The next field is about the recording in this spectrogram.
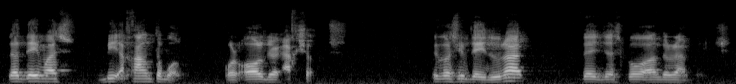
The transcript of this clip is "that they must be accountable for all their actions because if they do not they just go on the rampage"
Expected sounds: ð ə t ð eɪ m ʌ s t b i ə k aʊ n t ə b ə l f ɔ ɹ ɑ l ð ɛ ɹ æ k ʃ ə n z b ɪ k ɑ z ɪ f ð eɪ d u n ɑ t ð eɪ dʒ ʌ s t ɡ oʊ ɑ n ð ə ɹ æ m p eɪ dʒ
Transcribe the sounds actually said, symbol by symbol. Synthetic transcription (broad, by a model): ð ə t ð eɪ m ʌ s t b i ə k aʊ n t ə b ə l f ɔ ɹ ɑ l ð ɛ ɹ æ k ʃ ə n s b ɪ k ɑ s ɪ f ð eɪ d u n ɑ t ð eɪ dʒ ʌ s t ɡ oʊ ɑ n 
